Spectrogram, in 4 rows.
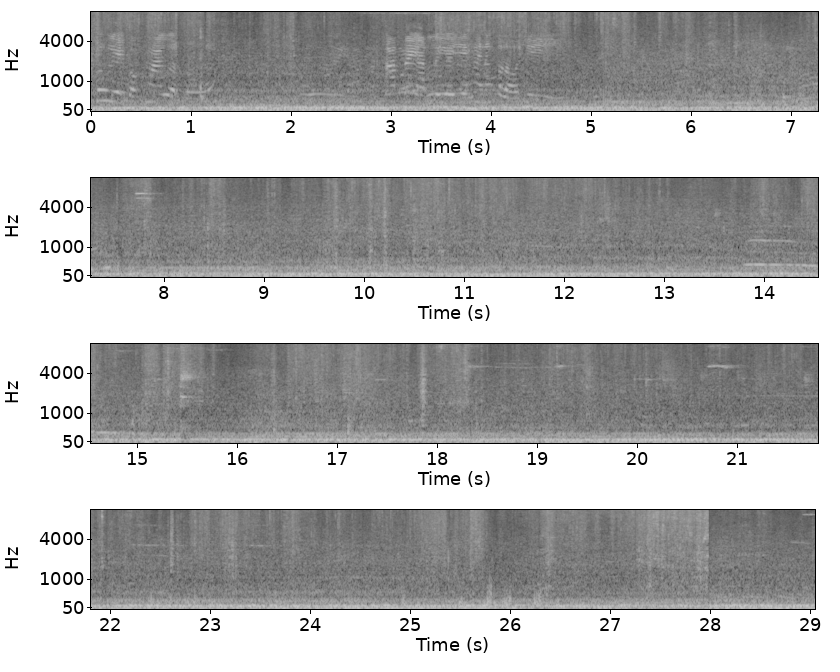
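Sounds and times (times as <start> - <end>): low rumble of traffic: 0.0 - 29.0
foam boxes clicking: 7.5 - 28.1.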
